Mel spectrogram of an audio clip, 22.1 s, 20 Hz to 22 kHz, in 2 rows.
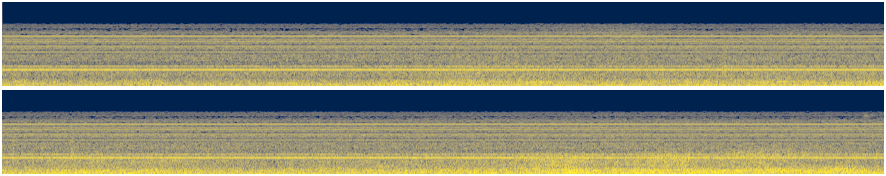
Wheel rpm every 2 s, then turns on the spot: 0, 0, 0, 0, 0, 0, 0, 0, 0, 0, 0.
none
